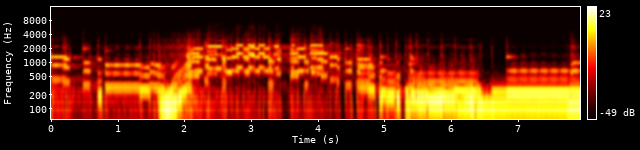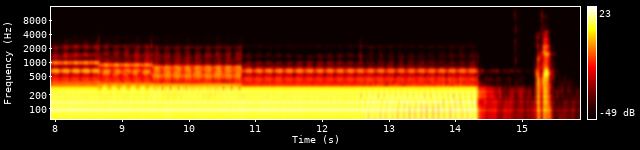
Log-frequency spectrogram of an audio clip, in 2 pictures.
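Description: Organ keyboard sound through a Leslie-style rotary speaker effect pushed into gritty distortion, with swirling chords, a rising swept note and then a long held low chord before a sudden cutoff.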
